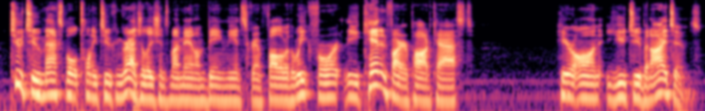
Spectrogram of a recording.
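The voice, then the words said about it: Out of breath, tired voice. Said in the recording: “I'm out of breath. I'm tired.”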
